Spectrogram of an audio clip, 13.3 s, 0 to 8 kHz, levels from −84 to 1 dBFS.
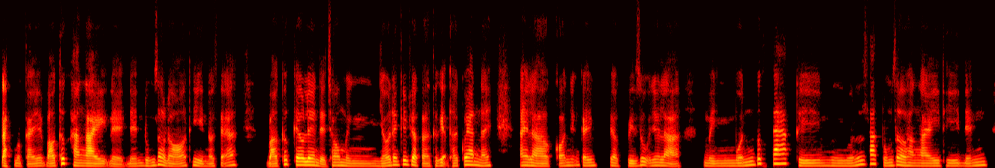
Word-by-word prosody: đặt - - +4
một 120 - -3
cái 115 +3 0
báo 120 -1 +2
thức 230 0 +3
hàng 130 -3 +1
ngày, 115 -1 +5
để 100 -5 -1
đến 115 +3 -4
đúng 130 +2 -3
giờ 175 -2 +2
đó 115 +2 +1
thì 140 -5 -1
nó 110 0 -4
sẽ 155 +3 0 0.4
báo 110 +1 +2
thức 195 +7 -1
kêu 165 -1 +6
lên, 160 -2 +5
để 105 - +1
cho 140 0 0
mình 115 -4 -4
nhớ 120 +4 +1
đến 170 +1 +2
cái 185 +1 +2
việc 170 - +4
là 115 - 0
thực 125 - -3
hiện 140 - +1
thói 125 0 -4
quen 170 0 +3
này. 135 +1 -1 0.4
Hay 145 +1 +3
là 115 -4 +2
có 120 - -1
những 145 +4 -5
cái 135 -2 0 0.2
việc, 130 -4 -2
ví 120 -1 0
dụ 160 +6 -1
như 140 +2 -2
là 120 -5 +1 0.3
mình 120 -1 -4
muốn 140 +7 0
vứt 225 +5 0
rác, 225 0 +6
thì 125 -1 -1
mình 125 -1 -5
muốn 125 +3 -2
vứt 180 +3 0
rác 215 0 +4
đúng 130 +2 -2
giờ 145 -2 +2
hàng 130 -1 -2
ngày, 120 0 0
thì 125 0 -4
đến 130 +6 -3
125 Hz, 260 wpm, -32 LUFS, 120-145 Hz, 0.4 s, kêu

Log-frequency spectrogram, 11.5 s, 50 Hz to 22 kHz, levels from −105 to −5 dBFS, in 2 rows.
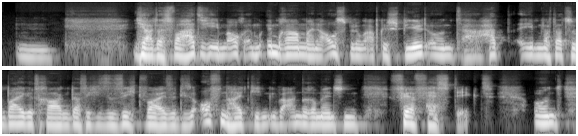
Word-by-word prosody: Mhm, 115 -2 -8 0.8
ja, 140 -3 +6
das 130 +1 +1
war 140 -3 +5
hat 155 +1 +4
sich 150 - -2
eben 145 -1 +1
auch 160 0 -1
im 145 +4 -4
im 175 -2 +3
Rahmen 150 -1 +3
meiner 130 -1 -1
Ausbildung 135 -5 0
abgespielt 145 +5 +3
und 135 -4 -3
ha 110 +1 -5
hat 150 0 -4
eben 145 -1 -3
noch 140 -3 +1
dazu 140 +1 0
beigetragen, 130 -3 +1
dass 125 -2 -2
sich 125 -1 -5
diese 120 0 -5
Sichtweise, 120 -1 0
diese 115 +6 -6
Offenheit 125 -7 0
gegenüber 130 +1 -5
anderen 135 -2 -1
Menschen 125 0 -1 0.3
verfestigt 120 -6 -1 0.4
und 140 -1 +2
130 Hz, 165 wpm, -21 LUFS, 125-145 Hz, 0.8 s, ja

